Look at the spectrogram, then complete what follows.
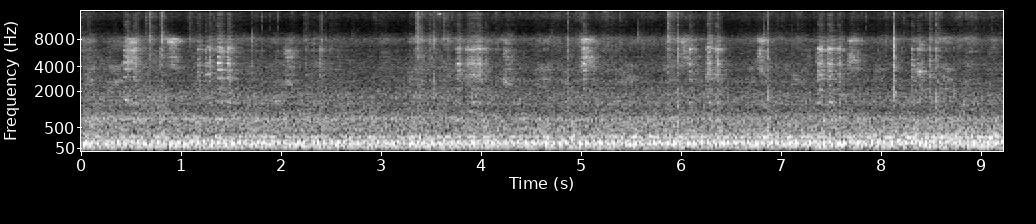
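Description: Cabin noise of a Mercedes-Benz Citaro O530 city bus on the move: the diesel engine's steady drone with road noise and small rattles now and then.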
